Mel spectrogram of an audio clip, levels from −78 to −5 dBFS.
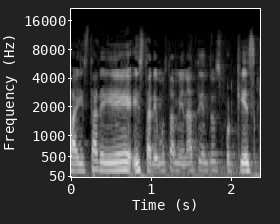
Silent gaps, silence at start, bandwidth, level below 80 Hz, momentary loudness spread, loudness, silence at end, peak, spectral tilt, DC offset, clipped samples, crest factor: none; 0 s; 14.5 kHz; -48 dBFS; 12 LU; -24 LUFS; 0 s; -8 dBFS; -4.5 dB/octave; under 0.1%; under 0.1%; 16 dB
